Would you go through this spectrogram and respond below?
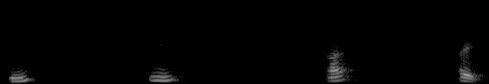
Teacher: जीभ के अगले भाग से बोला जाता है अग्र स्वर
